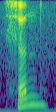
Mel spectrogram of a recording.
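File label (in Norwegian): "sønn" Norwegian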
